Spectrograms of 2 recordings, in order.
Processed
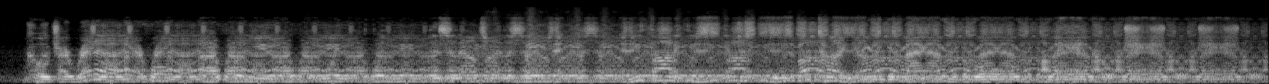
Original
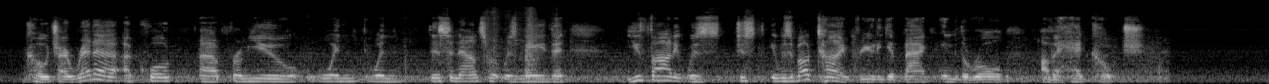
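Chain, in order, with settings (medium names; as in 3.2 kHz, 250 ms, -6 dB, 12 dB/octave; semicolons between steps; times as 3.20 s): backward echo that repeats 369 ms, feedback 84%, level -4.5 dB; treble shelf 7.1 kHz -6.5 dB; doubling 17 ms -2 dB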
